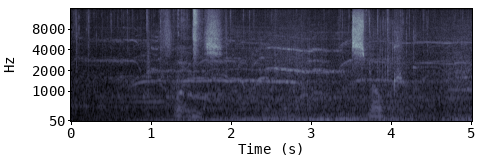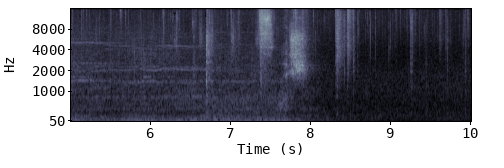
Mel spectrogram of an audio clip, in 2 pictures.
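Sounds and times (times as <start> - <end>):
low rumbling drone: 0.4 - 8.3.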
